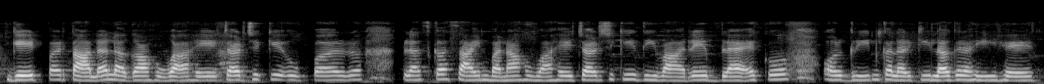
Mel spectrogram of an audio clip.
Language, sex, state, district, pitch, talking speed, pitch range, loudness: Hindi, female, Bihar, Bhagalpur, 200 Hz, 150 wpm, 190-215 Hz, -17 LUFS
